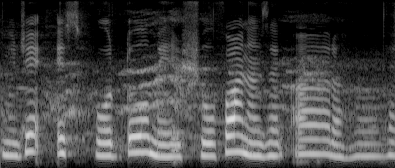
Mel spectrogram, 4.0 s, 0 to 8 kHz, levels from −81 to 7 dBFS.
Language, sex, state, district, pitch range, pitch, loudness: Hindi, female, Madhya Pradesh, Umaria, 220-270 Hz, 230 Hz, -17 LUFS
